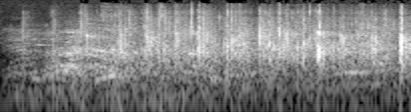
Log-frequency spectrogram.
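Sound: audience clapping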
